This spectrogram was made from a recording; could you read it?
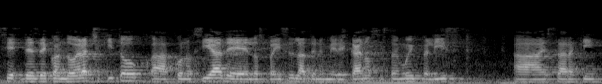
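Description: A man's voice: mid-range voice, little pitch movement, quick pace. A man interpreting a sermon live, hesitant and full of fillers and restarts. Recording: roomy lo-fi recording with faint noise.

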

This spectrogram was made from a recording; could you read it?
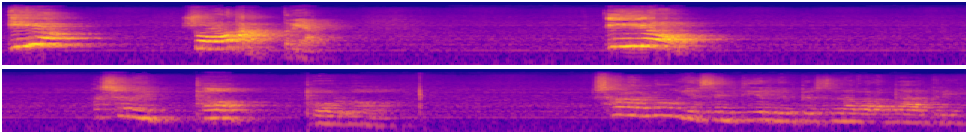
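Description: A woman's voice: fairly high pitch, sing-song, takes it slowly, long pauses. Echo-drenched theatrical woman reciting satire. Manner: declamatory, sardonic, swinging from hushed to shouted. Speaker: stage actress performing a satirical monologue. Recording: echoey hall, distant mic, noisy.

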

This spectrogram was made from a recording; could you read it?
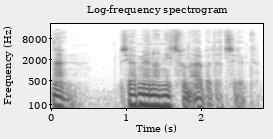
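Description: An actor playing a calm, cryptic, unyielding confidant in a radio crime drama, laconic and detached, with a husky voice. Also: male voice, deep voice, normal speed. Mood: probing, cryptic.

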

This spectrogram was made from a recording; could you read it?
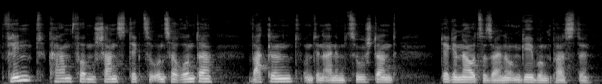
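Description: Man playing a young gentleman telling his sea adventure, lowish voice, composed radio play narration. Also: steady tone, normal speed, natural voice.

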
